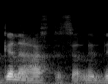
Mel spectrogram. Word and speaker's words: Gnosticism: And Gnosticism, it's spelled with the word, it's G-N-O-S-T-I-S-M something. Starts with, it's not Gnosticism, the G is silent.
